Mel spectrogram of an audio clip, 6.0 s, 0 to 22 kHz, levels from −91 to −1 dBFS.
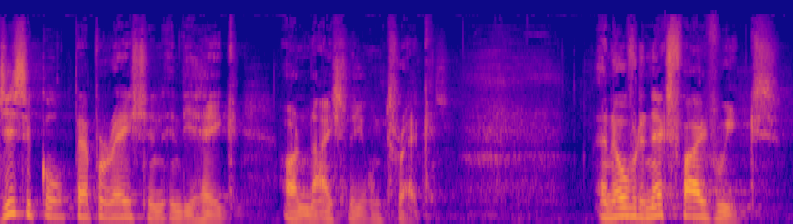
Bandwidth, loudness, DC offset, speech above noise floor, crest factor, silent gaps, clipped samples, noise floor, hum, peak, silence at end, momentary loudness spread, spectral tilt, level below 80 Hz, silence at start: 16.5 kHz; -30 LUFS; under 0.1%; 27 dB; 20 dB; none; under 0.1%; -57 dBFS; none; -12 dBFS; 0.1 s; 22 LU; -4 dB/octave; -68 dBFS; 0 s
